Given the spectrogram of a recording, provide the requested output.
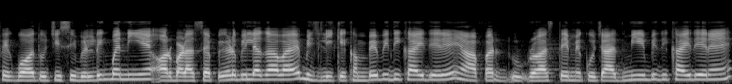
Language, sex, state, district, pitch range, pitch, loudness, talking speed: Hindi, female, Chhattisgarh, Korba, 185-225 Hz, 205 Hz, -17 LUFS, 280 wpm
